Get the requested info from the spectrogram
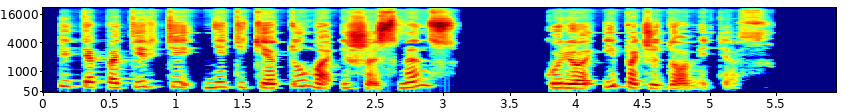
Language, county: Lithuanian, Utena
